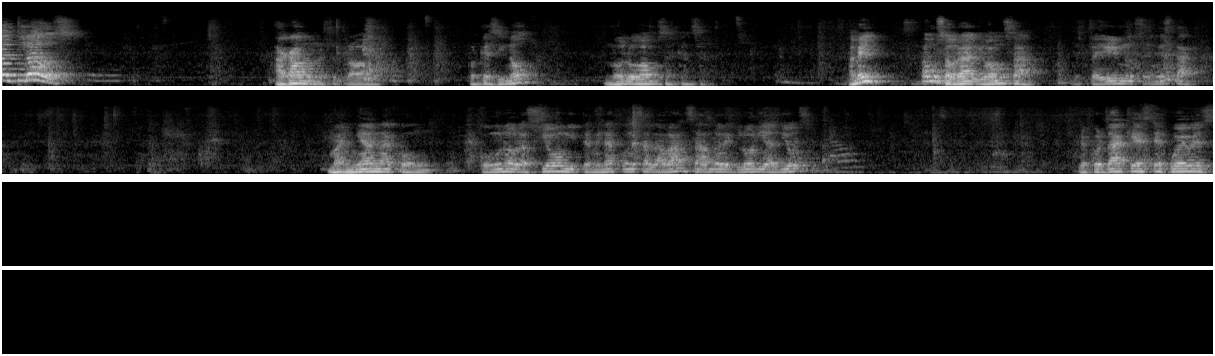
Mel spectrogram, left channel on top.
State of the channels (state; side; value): silent; right; digital silence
